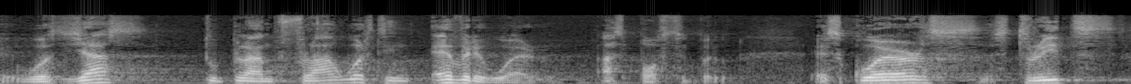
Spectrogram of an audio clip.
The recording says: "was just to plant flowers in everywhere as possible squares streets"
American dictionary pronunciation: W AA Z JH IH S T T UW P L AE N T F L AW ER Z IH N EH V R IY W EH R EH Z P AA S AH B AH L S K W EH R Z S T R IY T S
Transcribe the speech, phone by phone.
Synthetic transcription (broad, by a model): W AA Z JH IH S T T UW P L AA N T F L AW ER S IH N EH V R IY W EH R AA S P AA S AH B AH L S K W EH R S S T R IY T S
